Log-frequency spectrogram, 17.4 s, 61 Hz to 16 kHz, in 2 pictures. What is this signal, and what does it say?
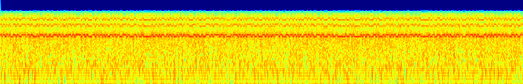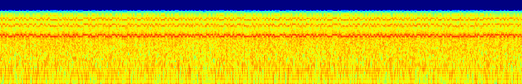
Two-tone teleprinter signal, about 170 Hz shift.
